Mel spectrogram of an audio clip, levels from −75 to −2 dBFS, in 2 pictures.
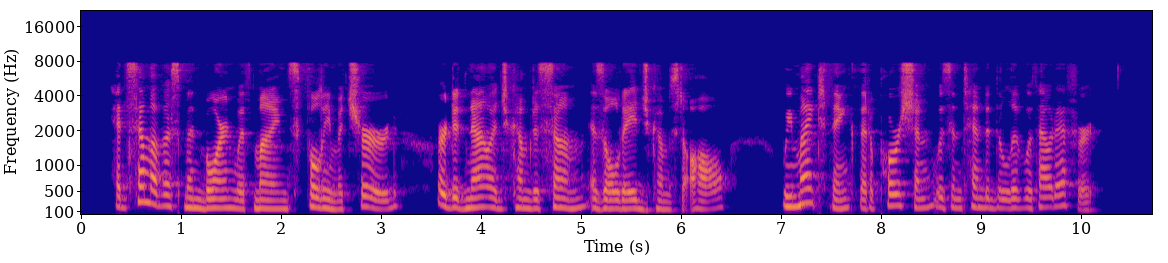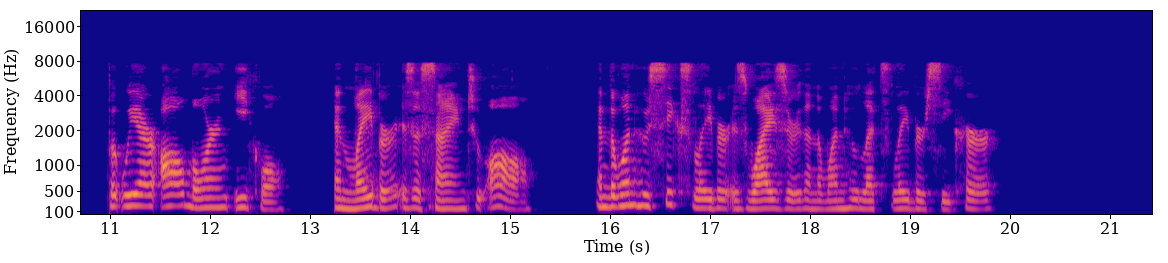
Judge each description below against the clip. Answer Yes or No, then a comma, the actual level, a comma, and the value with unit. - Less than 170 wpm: No, average, 175 wpm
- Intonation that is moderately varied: Yes, average, 3.2 semitones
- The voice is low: No, medium, 175 Hz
